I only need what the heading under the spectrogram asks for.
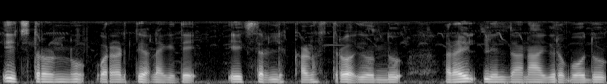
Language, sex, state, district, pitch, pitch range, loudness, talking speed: Kannada, male, Karnataka, Koppal, 115 Hz, 110-120 Hz, -19 LUFS, 110 wpm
